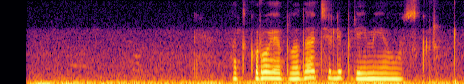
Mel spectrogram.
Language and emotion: Russian, neutral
